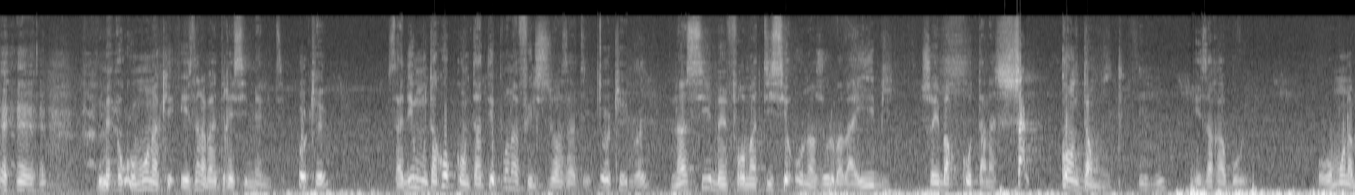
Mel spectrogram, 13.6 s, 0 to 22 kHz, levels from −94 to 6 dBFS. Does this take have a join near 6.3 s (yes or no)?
yes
